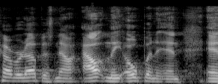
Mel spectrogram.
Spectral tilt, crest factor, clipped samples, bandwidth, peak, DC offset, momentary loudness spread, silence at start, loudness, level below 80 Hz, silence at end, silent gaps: -4 dB/octave; 20 dB; under 0.1%; 18 kHz; 0 dBFS; under 0.1%; 9 LU; 0 s; -20 LUFS; -62 dBFS; 0 s; none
